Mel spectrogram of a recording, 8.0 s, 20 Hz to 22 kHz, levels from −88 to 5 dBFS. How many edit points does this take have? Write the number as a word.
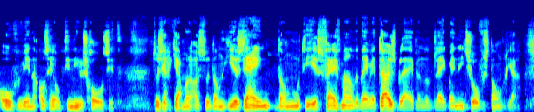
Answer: one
